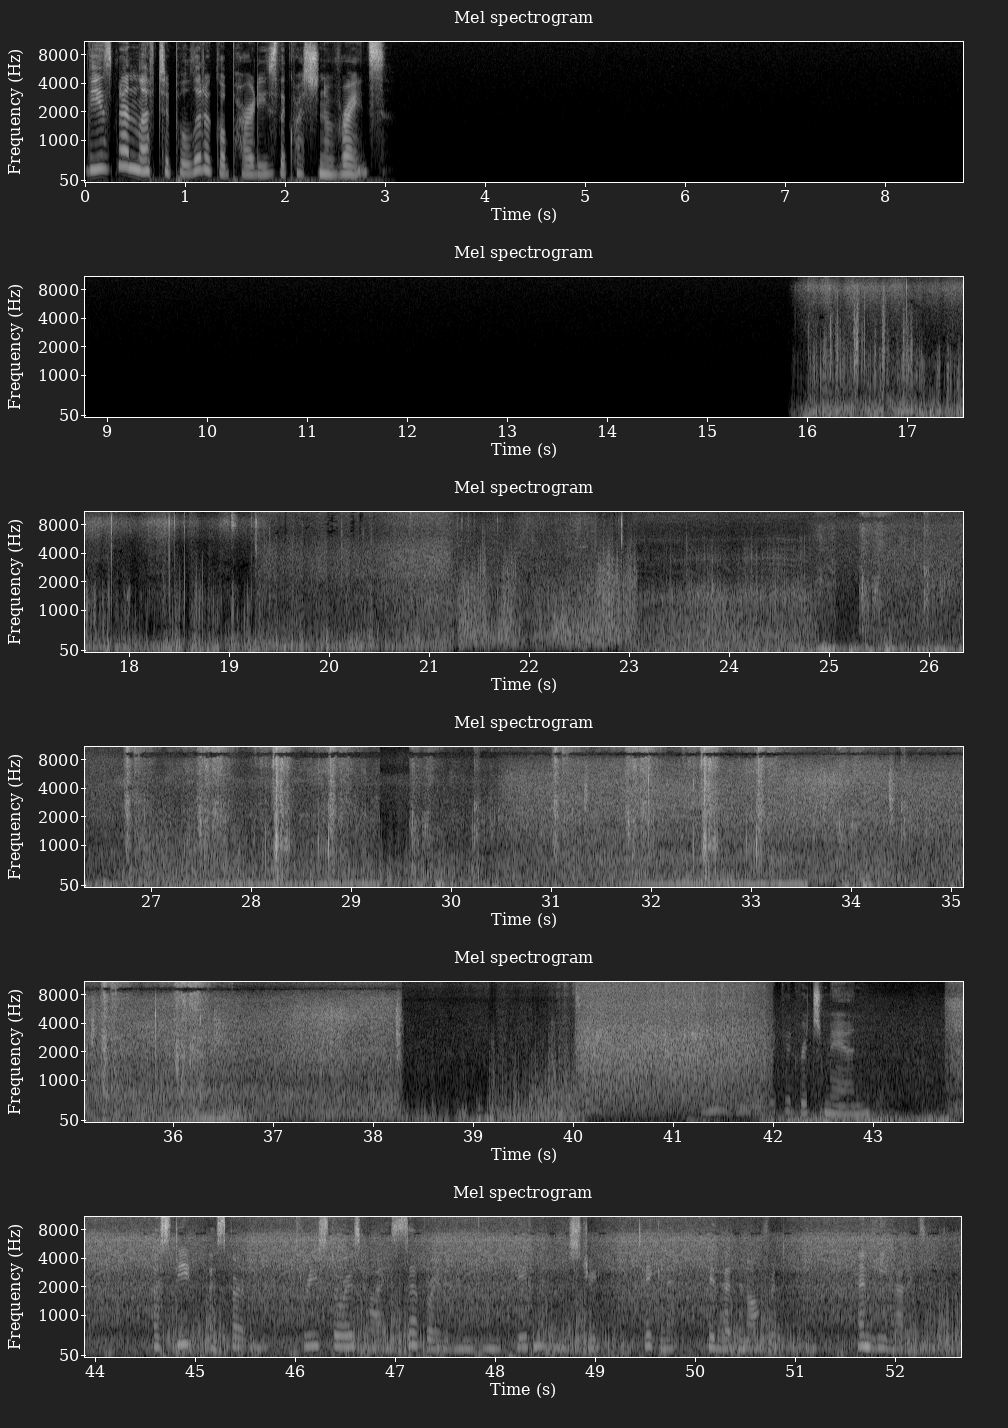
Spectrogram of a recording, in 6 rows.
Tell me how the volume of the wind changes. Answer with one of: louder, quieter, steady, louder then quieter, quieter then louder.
steady.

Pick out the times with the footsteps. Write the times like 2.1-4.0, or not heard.
24.8-36.5.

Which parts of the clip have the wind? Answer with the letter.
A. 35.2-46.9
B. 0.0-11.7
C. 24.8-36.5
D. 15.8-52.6
D.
